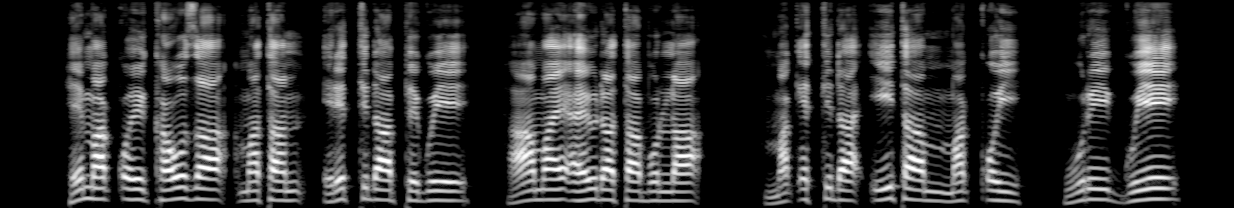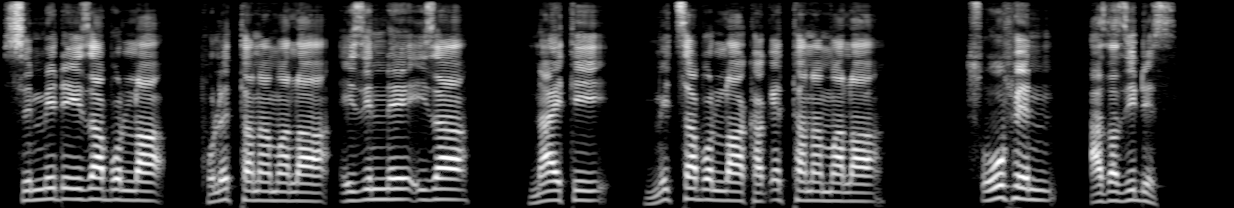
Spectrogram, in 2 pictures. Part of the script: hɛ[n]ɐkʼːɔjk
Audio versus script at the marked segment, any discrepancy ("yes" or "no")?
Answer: yes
